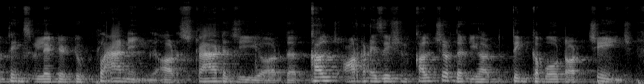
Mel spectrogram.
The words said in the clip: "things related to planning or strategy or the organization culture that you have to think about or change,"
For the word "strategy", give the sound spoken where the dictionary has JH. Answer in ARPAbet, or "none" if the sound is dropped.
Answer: JH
